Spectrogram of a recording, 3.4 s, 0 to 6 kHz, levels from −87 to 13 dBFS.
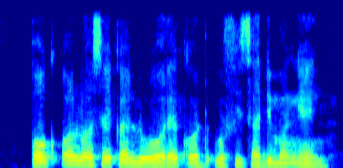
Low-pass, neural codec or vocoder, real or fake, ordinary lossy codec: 5.4 kHz; codec, 16 kHz, 4 kbps, FreqCodec, smaller model; fake; none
